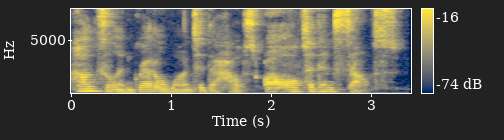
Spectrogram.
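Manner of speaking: ordinary delivery, nothing marked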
